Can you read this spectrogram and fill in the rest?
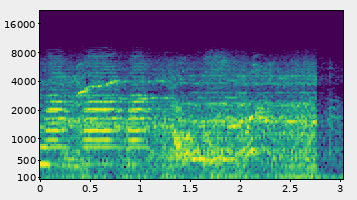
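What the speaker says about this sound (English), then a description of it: "People honking, hoping the dogs will stop attacking." Car horns honk from vehicles on a street as bystanders try to stop dogs attacking, sounding in repeated blasts over a busy, noisy background with voices mixed in.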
